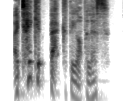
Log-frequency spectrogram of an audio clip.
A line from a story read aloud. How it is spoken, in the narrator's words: she spat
